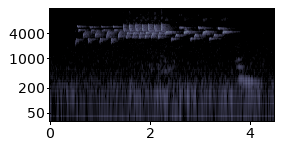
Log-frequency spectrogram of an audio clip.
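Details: Canary delivering a sustained, fast series of high whistled notes and trills, fairly regular, closing with a faint lower descending tone and light background hum.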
